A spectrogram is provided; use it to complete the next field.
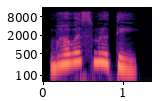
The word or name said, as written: ಭವಸ್ಮøತಿ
